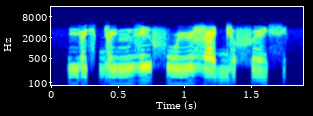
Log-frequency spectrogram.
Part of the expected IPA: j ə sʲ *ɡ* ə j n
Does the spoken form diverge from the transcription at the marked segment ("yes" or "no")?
no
